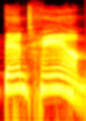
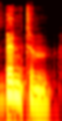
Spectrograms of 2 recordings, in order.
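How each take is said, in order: First: It is said in a non-British accent. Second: It is said in a posh British accent. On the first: The name sounds sleazy. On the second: The name sounds respectable. "if you have a received pronunciation"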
